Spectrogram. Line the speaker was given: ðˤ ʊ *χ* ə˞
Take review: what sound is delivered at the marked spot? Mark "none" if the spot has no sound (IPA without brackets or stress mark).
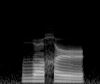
χ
